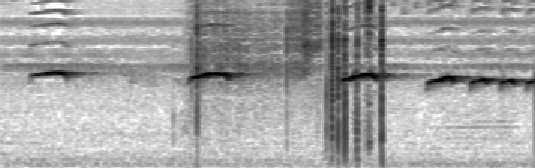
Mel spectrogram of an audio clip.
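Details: Plaintive cuckoo heard every morning in front of a house: clear, slightly rising whistled notes repeated about once a second, broken by loud sharp clicks and rattling knocks, with a faint low hum beneath.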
